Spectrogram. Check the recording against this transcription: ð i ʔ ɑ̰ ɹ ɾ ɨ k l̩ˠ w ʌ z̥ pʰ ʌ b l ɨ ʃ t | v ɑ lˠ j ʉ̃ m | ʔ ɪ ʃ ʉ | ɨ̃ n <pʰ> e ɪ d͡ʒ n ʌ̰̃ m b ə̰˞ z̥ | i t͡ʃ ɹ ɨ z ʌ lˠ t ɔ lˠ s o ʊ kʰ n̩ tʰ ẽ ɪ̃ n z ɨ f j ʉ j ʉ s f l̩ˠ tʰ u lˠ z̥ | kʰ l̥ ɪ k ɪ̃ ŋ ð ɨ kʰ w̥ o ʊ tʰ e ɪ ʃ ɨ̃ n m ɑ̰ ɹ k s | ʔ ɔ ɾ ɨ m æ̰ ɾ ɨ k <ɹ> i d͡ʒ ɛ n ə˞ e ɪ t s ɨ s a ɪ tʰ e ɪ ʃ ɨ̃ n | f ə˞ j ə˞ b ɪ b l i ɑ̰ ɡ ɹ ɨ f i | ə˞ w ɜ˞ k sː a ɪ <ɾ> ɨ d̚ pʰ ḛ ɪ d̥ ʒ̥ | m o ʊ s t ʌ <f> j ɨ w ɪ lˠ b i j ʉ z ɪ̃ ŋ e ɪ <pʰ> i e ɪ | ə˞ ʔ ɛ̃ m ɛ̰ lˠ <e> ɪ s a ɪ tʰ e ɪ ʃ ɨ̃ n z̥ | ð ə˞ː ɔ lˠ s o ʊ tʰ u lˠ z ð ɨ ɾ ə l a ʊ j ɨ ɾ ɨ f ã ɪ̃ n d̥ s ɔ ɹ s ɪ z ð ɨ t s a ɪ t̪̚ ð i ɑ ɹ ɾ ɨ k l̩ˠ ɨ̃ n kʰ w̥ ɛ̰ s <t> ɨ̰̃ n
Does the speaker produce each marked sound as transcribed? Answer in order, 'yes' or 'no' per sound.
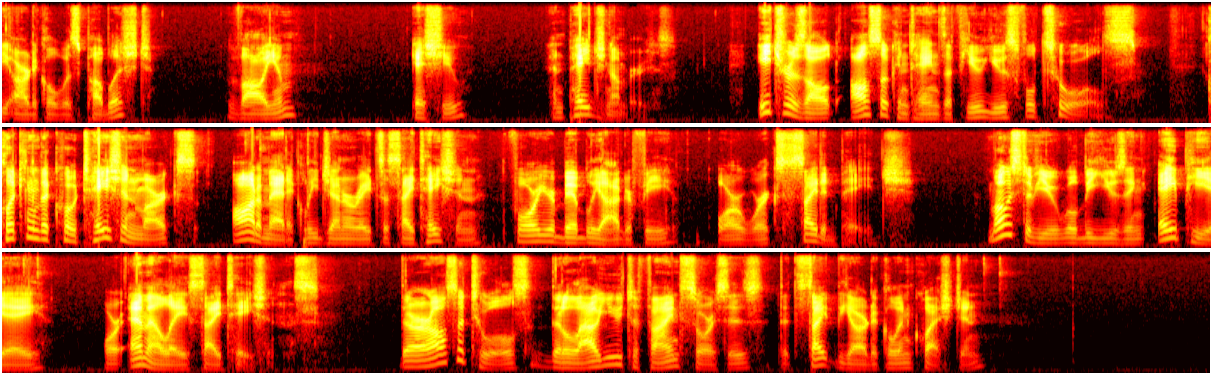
yes, no, yes, no, yes, yes, no

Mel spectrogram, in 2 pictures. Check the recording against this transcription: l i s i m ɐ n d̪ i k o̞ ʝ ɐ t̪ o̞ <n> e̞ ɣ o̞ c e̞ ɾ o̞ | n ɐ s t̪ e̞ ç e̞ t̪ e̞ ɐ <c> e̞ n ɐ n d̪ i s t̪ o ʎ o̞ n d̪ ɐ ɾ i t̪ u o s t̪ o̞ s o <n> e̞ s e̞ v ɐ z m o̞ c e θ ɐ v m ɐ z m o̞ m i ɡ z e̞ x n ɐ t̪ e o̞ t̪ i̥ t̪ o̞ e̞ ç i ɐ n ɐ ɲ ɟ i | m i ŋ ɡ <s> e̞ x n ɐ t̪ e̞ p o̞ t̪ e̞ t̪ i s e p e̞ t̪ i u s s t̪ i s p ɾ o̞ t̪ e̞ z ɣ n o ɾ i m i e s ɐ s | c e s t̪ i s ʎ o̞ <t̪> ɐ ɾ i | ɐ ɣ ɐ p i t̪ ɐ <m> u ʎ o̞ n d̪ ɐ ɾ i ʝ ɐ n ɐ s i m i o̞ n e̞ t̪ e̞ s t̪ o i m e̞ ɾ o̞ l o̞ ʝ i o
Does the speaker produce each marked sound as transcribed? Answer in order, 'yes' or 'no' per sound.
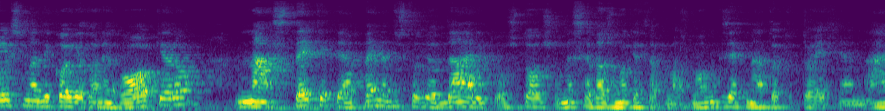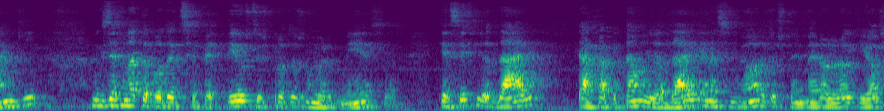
yes, no, no, no, no, yes

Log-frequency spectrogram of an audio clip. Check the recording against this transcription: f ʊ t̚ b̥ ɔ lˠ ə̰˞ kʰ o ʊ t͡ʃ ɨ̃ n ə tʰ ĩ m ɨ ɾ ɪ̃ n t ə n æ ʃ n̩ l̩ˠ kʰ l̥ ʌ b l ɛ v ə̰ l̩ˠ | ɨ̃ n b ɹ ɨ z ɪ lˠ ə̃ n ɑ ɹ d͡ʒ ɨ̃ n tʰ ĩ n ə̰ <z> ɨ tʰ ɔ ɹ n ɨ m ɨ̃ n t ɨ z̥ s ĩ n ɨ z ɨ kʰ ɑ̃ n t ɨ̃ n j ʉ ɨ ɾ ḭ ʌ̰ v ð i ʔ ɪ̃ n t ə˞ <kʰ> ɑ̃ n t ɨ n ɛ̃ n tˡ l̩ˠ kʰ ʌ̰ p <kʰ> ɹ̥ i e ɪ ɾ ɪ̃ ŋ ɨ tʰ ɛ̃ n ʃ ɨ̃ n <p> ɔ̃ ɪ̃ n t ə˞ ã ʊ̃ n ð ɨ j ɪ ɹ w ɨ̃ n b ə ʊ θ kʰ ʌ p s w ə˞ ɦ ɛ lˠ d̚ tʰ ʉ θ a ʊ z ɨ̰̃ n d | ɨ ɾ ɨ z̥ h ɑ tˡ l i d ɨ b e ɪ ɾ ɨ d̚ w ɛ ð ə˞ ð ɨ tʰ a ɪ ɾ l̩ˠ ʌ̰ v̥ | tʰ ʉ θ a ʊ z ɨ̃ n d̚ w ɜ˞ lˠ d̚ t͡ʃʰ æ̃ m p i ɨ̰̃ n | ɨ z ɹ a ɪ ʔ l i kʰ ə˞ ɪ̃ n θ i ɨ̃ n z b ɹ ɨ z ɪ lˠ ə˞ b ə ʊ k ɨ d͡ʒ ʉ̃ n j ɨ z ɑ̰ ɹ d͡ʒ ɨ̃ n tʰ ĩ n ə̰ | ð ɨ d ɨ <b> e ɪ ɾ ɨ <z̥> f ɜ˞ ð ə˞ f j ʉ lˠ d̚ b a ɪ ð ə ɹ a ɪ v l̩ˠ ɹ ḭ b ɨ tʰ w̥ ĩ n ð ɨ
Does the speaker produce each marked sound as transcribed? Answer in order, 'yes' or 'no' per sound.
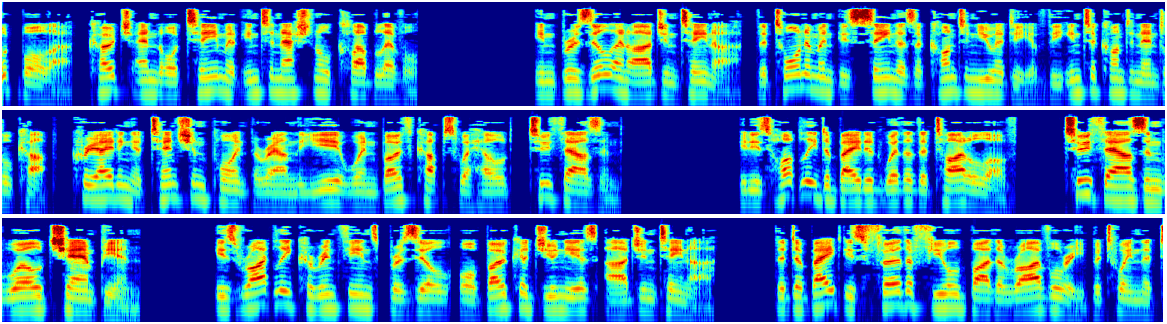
no, yes, yes, no, yes, yes

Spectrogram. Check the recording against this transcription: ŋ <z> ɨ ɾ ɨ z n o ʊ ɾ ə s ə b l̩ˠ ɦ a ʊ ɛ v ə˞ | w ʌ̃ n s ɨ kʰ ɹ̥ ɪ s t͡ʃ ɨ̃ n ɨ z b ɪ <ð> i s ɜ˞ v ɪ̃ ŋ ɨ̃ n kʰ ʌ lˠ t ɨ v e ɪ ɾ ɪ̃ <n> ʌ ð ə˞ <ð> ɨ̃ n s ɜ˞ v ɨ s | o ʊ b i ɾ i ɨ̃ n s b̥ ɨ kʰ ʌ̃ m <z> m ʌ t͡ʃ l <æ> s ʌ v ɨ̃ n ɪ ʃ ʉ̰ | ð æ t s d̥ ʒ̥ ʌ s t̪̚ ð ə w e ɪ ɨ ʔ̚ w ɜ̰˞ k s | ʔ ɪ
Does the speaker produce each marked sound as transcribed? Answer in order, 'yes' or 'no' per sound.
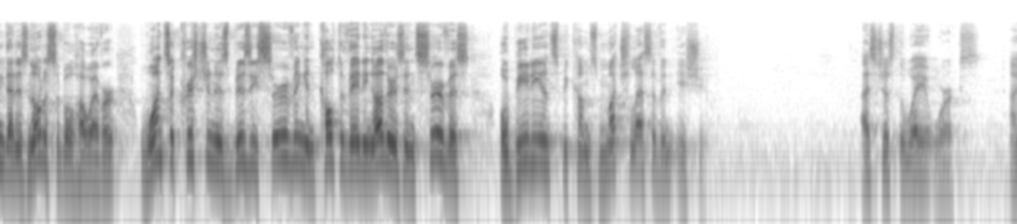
no, no, no, no, yes, no

